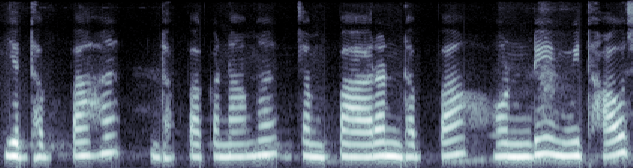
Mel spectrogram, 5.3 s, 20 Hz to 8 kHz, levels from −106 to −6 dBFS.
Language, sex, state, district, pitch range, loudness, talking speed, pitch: Hindi, female, Bihar, West Champaran, 220-250 Hz, -18 LUFS, 145 wpm, 235 Hz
